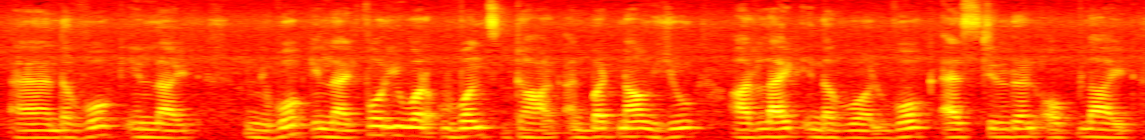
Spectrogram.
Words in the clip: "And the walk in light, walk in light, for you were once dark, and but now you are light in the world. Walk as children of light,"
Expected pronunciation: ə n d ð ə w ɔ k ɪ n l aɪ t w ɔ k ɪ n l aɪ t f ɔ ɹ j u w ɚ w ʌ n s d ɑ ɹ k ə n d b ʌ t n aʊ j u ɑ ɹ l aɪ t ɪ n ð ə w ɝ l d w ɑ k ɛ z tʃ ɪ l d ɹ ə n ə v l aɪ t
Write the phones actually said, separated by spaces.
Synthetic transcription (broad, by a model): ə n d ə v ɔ k ɪ n l aɪ t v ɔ k ɪ n l aɪ t f ɔ ɹ j u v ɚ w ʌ n s d ɑ ɹ k ə n d b ʌ t n aʊ j u ɑ ɹ l aɪ t ɪ n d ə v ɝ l d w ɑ k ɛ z tʃ ɪ l d ɹ ə n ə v l aɪ t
